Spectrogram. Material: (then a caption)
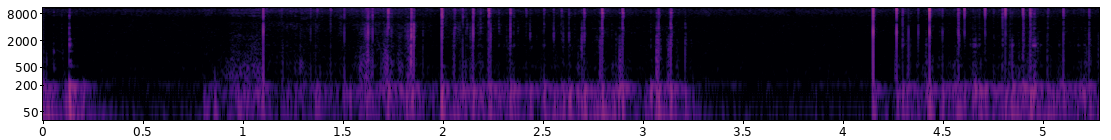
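Steel mesh. Long acrylic nails scratch across the steel mesh grille of a Blue Yeti microphone, producing a deep, muffled rumbling scrape dominated by low frequencies. Sharp, bright clicks and ticks from the nails catching on the mesh come through on top. The scratching comes in bursts, with brief quiet pauses early on and again just before the last second.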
